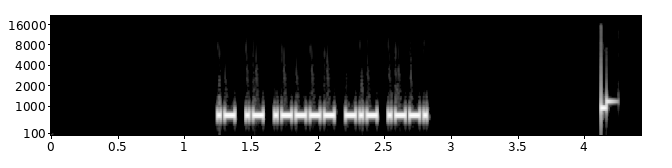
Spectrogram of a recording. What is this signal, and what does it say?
Morse code, heard as a keyed tone, about 41 wpm, 700 Hz. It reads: AA1KP
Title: USA Call Signs - 6x Character Spacing - 45wpm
